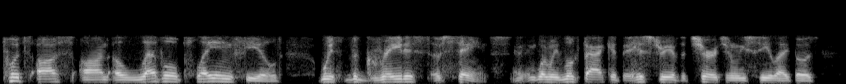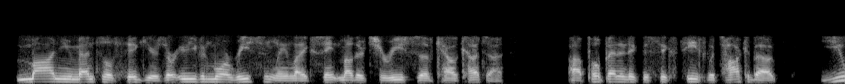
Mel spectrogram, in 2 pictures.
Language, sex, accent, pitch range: English, male, American, 105-130 Hz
